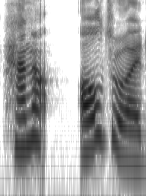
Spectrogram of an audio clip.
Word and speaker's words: Hannah Oldroyd: UK yet she's living currently in New Zealand Hana Oldroyd and welcome to the park runn adventurers thank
